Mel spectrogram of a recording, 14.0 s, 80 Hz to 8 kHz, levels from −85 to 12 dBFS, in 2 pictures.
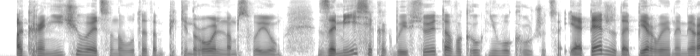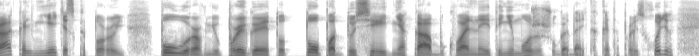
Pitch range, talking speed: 100-135 Hz, 165 wpm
